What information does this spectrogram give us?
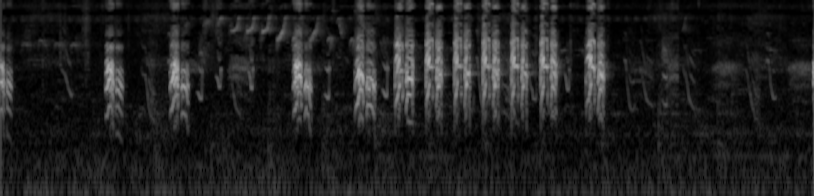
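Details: Francolin calling: loud, harsh, broadband notes in a fast series, several bursts packed about every half second mid-clip, then thinning out. Faint thin chirps and low rumble sit beneath.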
